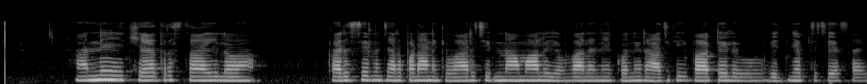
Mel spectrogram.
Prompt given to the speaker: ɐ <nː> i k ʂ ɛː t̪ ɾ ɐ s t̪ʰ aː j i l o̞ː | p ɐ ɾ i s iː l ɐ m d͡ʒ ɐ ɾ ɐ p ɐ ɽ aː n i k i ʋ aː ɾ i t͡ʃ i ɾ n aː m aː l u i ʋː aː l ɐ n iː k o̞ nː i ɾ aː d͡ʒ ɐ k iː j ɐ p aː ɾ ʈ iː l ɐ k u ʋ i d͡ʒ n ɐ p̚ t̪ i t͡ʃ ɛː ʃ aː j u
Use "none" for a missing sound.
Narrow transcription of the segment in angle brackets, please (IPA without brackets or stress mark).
nː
